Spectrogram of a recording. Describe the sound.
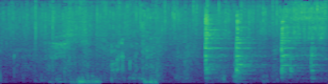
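Bite-sized broccoli and bell pepper pieces fry in a pan alongside tofu, giving a continuous crackling sizzle with a few louder clatters and scrapes from stirring.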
